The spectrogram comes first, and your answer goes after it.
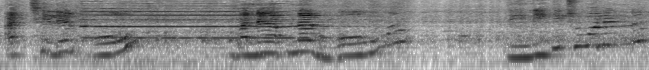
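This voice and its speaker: A woman's voice: high voice, sing-song, a little slow, background noise. A woman playing a friendly young train passenger in an audio play, direct and inquisitive in her manner. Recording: slightly distant from microphone.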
